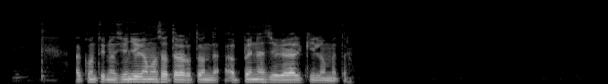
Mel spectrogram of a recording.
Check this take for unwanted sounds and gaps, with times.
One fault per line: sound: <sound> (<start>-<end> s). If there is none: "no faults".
no faults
